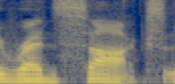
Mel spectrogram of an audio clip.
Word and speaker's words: Red Sox: And is it a Red Sox or a Red Sox, since they spell it with an X? – It's a Red Sox.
